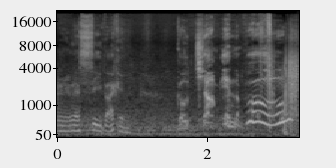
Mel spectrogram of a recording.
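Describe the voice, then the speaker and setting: Over noticeable background noise and audible room echo, a man talks in a relaxed tone. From Miami, Florida. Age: 60s. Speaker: vlogger. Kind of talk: casual vlog talk. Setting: outdoors by a pool.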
